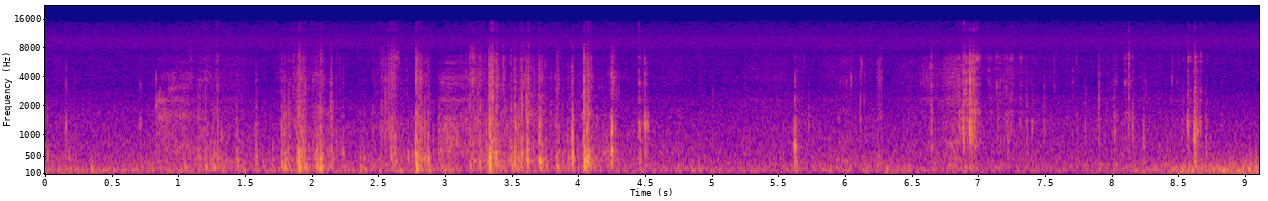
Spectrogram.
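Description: Clear plastic tackle boxes clattering and clicking as one is pulled out of a soft lure bag and opened, the lures shifting inside. A quick run of sharp clicks in the first half, then a few single clicks.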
